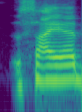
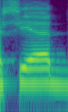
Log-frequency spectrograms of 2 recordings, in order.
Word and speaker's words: Syed: you don't know uh Adnan Syed or said depending how you want to pronounce it he was convicted 23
